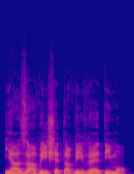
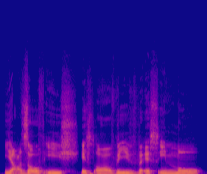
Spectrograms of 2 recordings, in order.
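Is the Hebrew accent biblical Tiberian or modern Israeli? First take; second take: modern; biblical. First: It is read in a modern Israeli Hebrew accent. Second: It is read in a biblical Tiberian Hebrew accent. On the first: "in both modern Hebrew pronunciation" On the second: "and in Tiberian pronunciation"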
